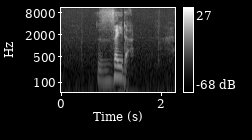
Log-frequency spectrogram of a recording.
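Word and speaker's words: ζῆτα: next letter is Zeta Zeta we a lot of times we might view this as a Z sound but it's more of a DZ sound we'll pick that up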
